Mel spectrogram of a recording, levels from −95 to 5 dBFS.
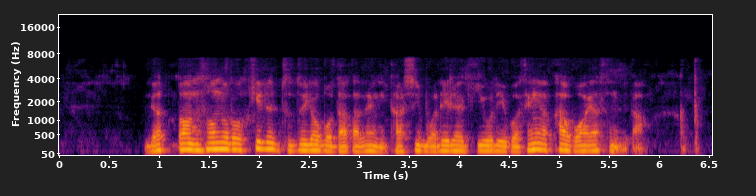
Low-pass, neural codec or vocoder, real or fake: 7.2 kHz; codec, 16 kHz, 4.8 kbps, FACodec; fake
